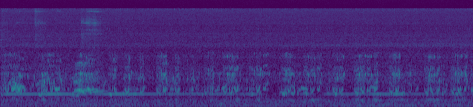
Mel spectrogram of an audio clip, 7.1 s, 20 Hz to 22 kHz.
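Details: Guinea pigs at Okinawa Zoo & Museum in Okinawa City, Japan, recorded on 30 April 2021, give short, squeaky chattering calls in quick bursts, about two each second.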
